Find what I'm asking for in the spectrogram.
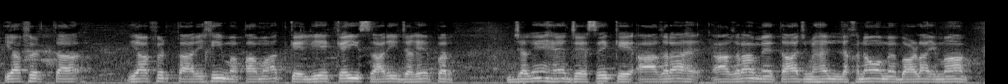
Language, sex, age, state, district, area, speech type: Urdu, male, 18-30, Uttar Pradesh, Gautam Buddha Nagar, rural, spontaneous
